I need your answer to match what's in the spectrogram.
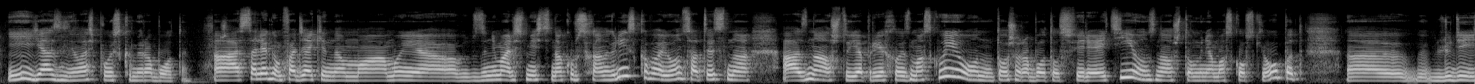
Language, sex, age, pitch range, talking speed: Russian, female, 20-39, 180-215 Hz, 155 wpm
